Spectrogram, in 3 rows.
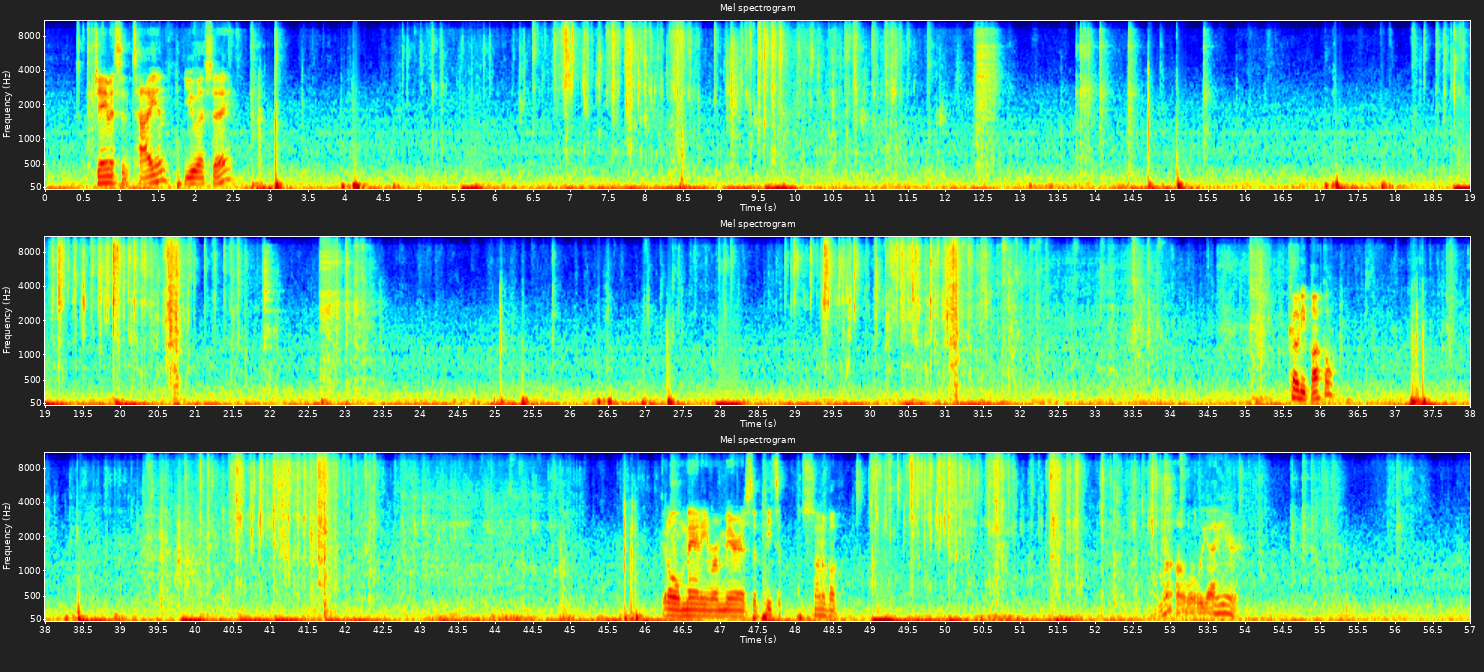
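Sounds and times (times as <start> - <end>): card pack wrappers crinkling and tearing: 4.8 - 12.0, 18.2 - 22.0, 27.5 - 32.2, 39.2 - 43.2, 48.8 - 54.0.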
